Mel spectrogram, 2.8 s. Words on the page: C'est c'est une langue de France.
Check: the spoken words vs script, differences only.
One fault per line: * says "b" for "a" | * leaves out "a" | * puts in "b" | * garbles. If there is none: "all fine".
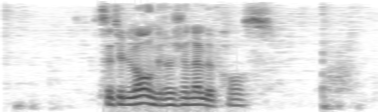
* leaves out "c'est"
* puts in "régionale"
